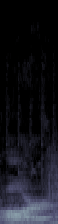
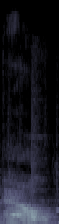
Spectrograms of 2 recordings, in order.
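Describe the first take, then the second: First: The letter name is said with an R sound. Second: The letter name is said without an R sound. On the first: The speaker calls it right. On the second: The speaker calls it wrong.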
